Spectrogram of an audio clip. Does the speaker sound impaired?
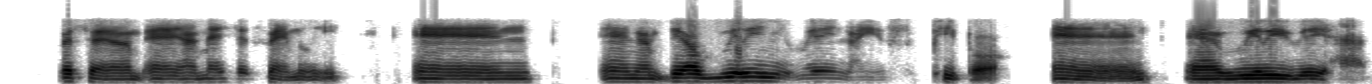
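Yes: Down syndrome; lives independently, describes self as very capable.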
